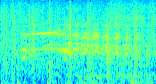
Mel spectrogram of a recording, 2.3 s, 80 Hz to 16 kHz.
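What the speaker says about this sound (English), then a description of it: "This goddamn horse." A horse in Red Dead Redemption 2 gives a clear neigh while its hooves clop steadily beneath, close and moderately loud with no talk.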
